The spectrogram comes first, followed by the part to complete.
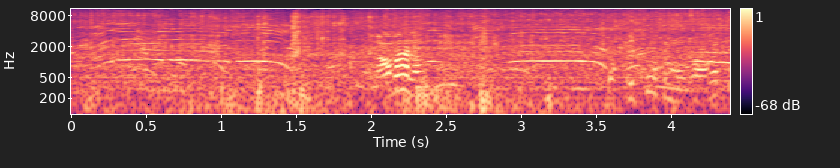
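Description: Voices of spectators at the roadside of a children's bike race, with several long, high-pitched calls that fall away at the end and a loud wavering shout about two seconds in.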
